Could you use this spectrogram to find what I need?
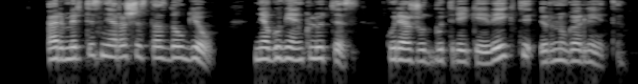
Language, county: Lithuanian, Kaunas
